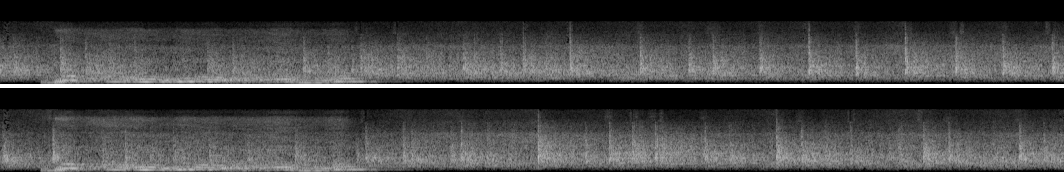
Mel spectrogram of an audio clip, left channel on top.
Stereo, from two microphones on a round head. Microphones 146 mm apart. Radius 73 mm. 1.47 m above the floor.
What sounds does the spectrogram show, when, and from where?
0.4 s a zipper: 50° right (ahead or behind), 4.5 m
